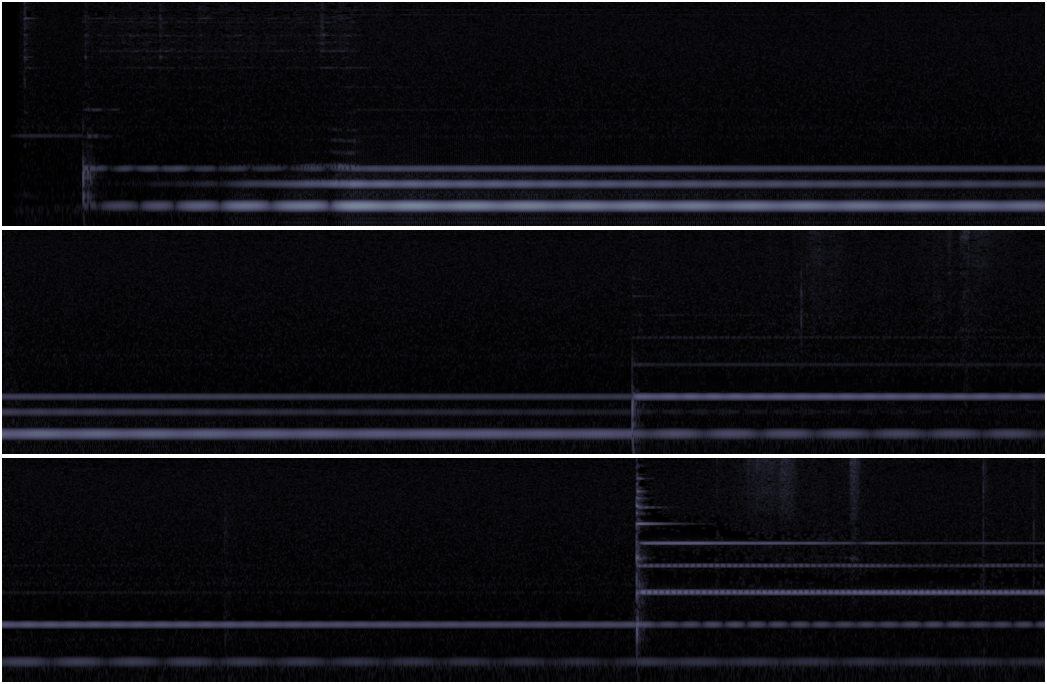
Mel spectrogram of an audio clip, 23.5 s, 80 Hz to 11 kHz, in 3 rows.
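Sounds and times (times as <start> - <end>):
singing bowl: 0.2 - 23.4.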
